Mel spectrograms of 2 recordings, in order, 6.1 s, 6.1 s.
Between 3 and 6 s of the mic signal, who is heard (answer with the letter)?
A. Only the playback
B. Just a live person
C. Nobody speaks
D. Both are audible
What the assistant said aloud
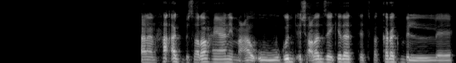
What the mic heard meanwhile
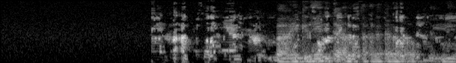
D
